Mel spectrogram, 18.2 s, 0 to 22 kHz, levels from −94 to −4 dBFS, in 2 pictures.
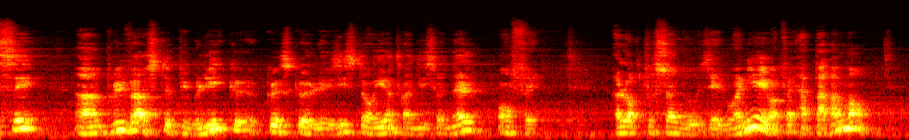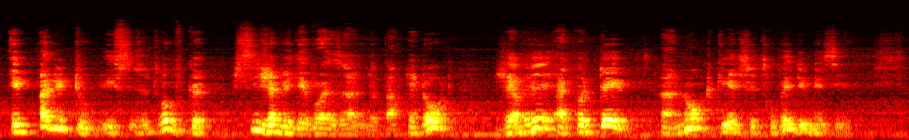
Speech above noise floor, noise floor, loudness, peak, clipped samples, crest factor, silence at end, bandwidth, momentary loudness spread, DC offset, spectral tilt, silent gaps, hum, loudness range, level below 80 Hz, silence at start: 31 dB; -53 dBFS; -23 LUFS; -2 dBFS; under 0.1%; 20 dB; 0.6 s; 10.5 kHz; 17 LU; under 0.1%; -7 dB/octave; none; none; 7 LU; -66 dBFS; 0 s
